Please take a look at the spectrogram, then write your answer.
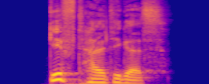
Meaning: strong/mixed nominative/accusative neuter singular of gifthaltig
- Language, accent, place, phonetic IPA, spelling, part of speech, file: German, Germany, Berlin, [ˈɡɪftˌhaltɪɡəs], gifthaltiges, adjective, De-gifthaltiges.ogg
